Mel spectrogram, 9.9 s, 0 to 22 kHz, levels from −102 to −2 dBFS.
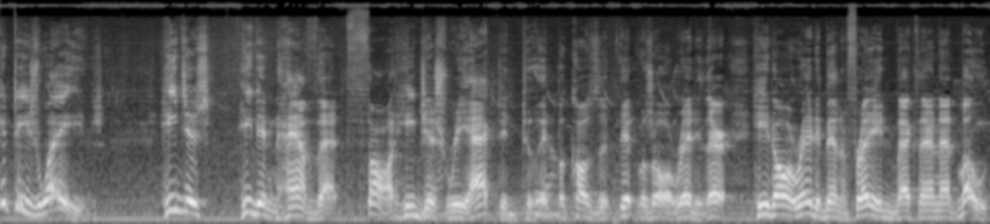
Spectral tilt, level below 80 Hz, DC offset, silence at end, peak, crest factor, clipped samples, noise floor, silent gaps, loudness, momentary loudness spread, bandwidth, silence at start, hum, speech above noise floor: -5.5 dB/octave; -56 dBFS; under 0.1%; 0 s; -4 dBFS; 16 dB; under 0.1%; -41 dBFS; none; -21 LUFS; 8 LU; over 20 kHz; 0 s; none; 21 dB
